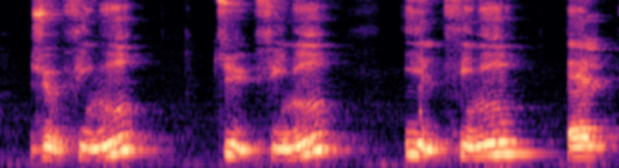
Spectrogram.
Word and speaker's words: finis: لاحظت ايه؟ je prononce pas، انا مش بنطق لا لتر اس ولا لتر تي، انا مش بنطق لا الاس ولا تي، يعني اي اس اي اس اي تي مش بنطق.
